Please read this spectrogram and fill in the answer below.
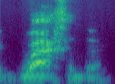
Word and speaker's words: guarda: A letra U é pronunciada, guarda, não é dígrafo.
